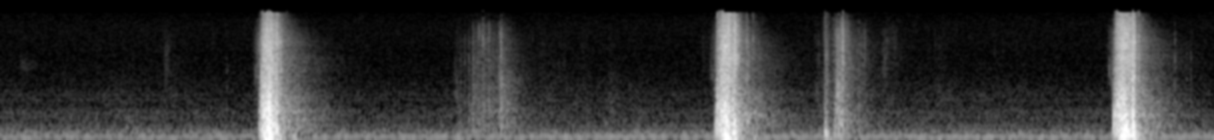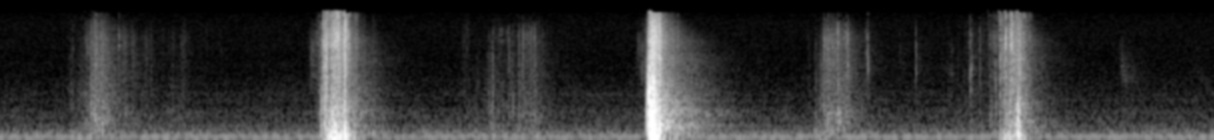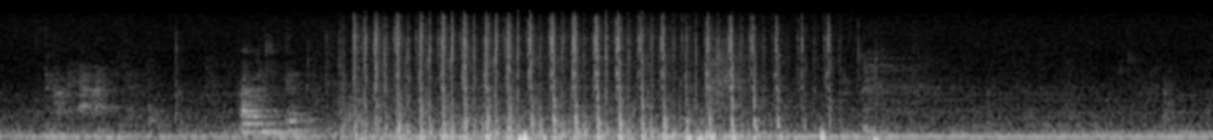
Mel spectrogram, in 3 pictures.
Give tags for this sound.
air; fan; ventilation

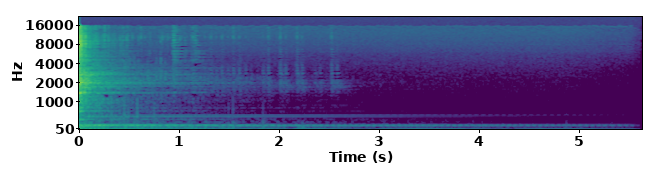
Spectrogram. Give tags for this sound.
metalic; flick; smack; acoustic

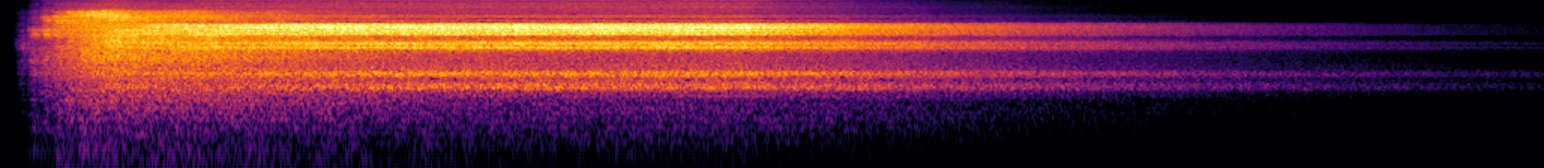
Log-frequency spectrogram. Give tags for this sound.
dark; experimental

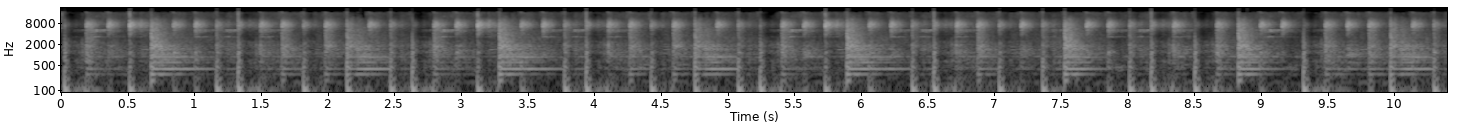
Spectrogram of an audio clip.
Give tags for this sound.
beat; drumloop; electronic

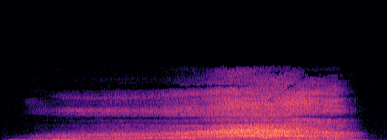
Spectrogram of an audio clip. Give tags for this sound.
beast; creature; growl; growling; monster; roar; vocalization

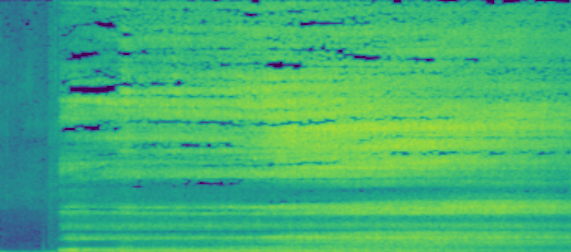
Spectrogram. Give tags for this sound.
dark; deep; demon; male; voice

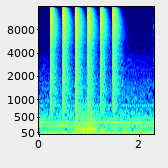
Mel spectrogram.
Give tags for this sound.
kitchen; stove

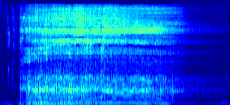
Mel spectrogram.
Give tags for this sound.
Zombie; Scary; Horror

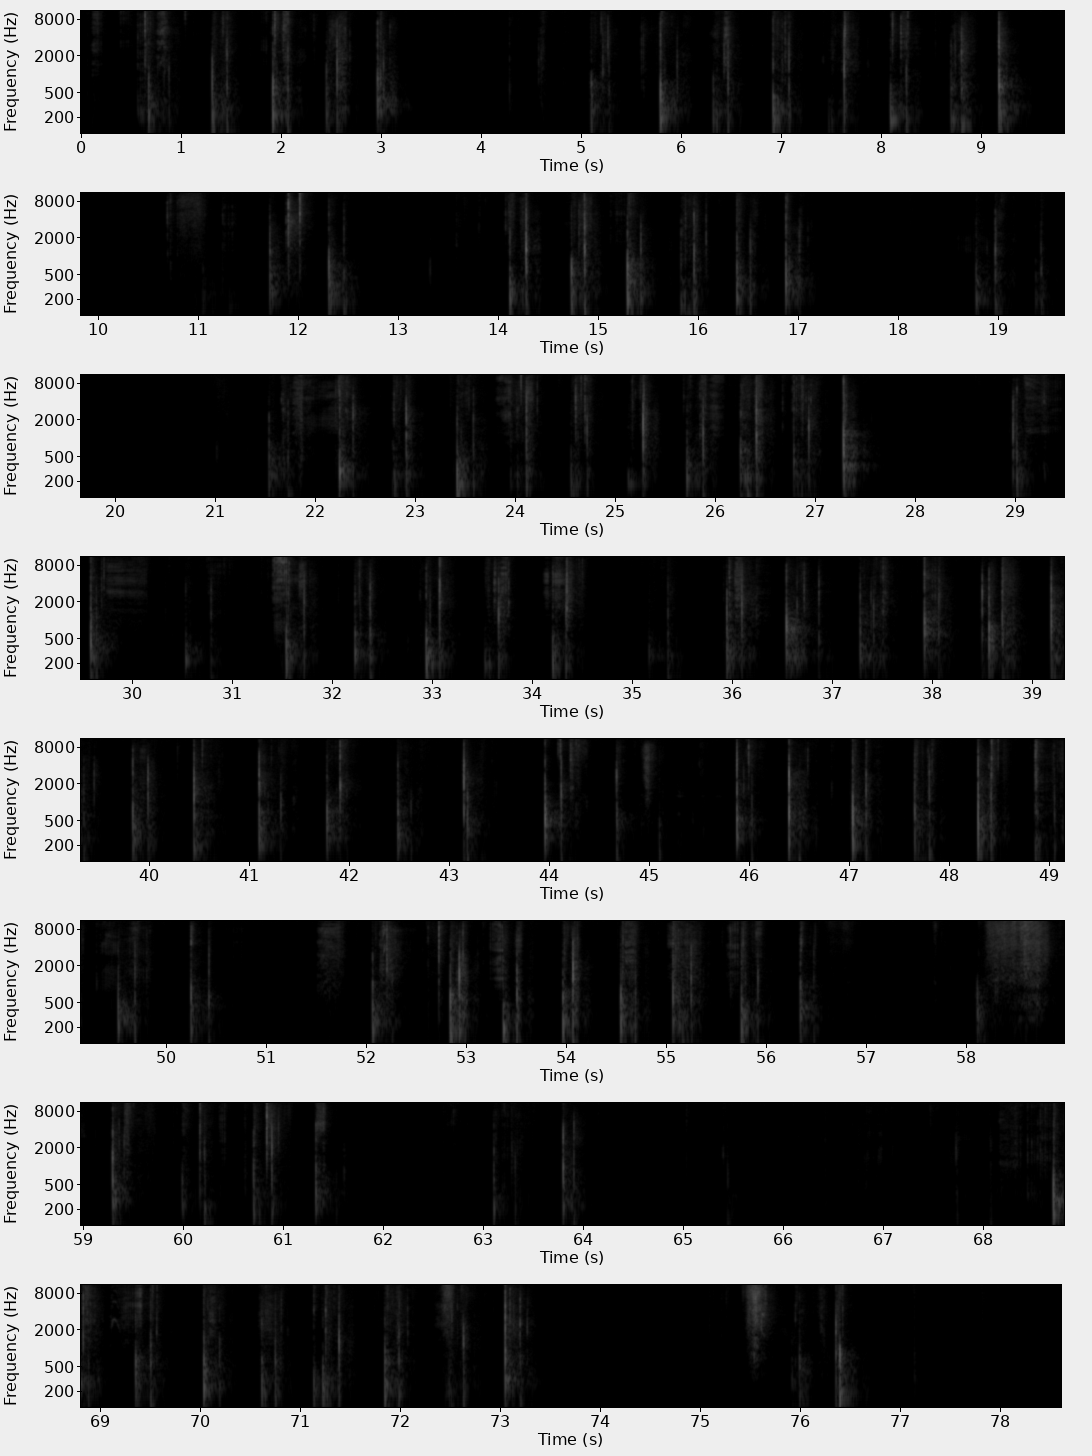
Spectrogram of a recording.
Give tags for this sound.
shoes; feet; foley; floor; walk; steps; hardwood

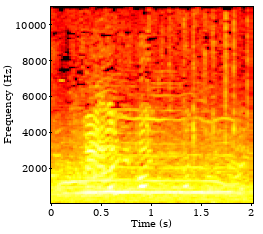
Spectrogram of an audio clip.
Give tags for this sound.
ambient; chat; crowd; field-recording; parade; people

